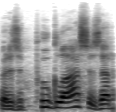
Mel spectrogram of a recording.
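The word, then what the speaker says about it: Puglaas: Now, I don't know if I'm saying this right, but is it Puglas? Is that how you say it? Puglas, it's a name that I was given by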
